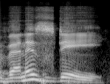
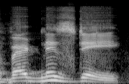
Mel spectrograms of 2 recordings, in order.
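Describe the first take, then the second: First: The middle d sound is left out. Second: The middle d sound is pronounced. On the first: "अगर कुछ लोग डी को pronounce ना भी करें" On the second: "अमूमन लोग उसको पढ़ते हैं"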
